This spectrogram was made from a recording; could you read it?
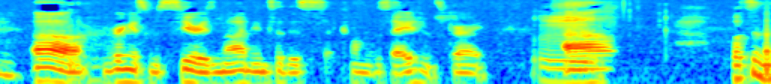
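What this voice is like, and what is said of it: Usual voice. Nothing is said of it.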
